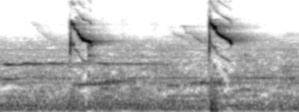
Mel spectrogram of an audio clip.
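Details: Female white-eye, used as a lure to prompt males to answer, gives two thin, high, down-slurred 'tsee' notes about a second apart over faint steady background tones.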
